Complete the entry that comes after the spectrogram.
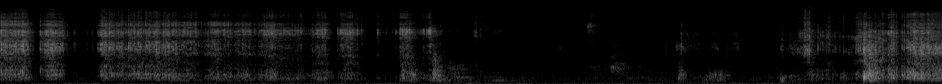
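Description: Fingertips slowly tear a long strip off thin white printed office paper sheets with red marks. The ripping is a bright, crackly rasp of uneven bursts, loud at the start, softer and sparser through the middle, then loud again at the end, with almost no low end.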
